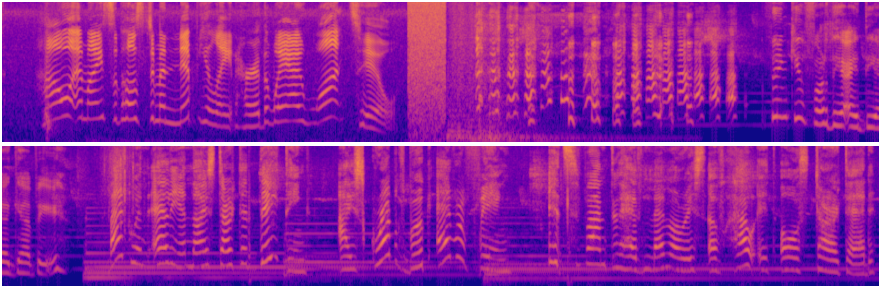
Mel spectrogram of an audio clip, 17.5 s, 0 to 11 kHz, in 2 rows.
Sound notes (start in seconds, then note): 4.7 both laughing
